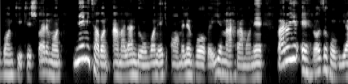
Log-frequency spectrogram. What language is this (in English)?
Persian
